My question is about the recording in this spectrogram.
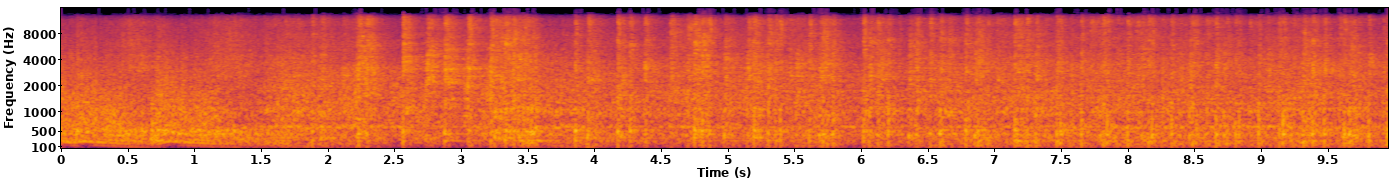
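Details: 427 Cobra with a DFI Gen 7 EFI system at first start-up, oil pressure, coolant, fuel pressure and electrics checked; starter whirr drops away, then the V8 catches and settles into a loud, busy idle with no knocks, a healthy start.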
